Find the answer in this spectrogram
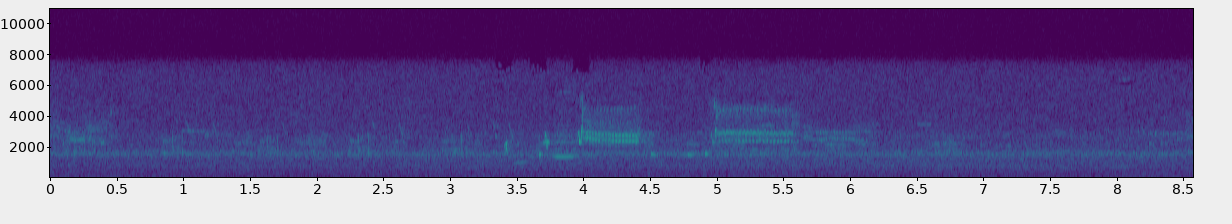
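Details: High chittering eagle calls from a nest camera at Fort Saint Vrain, 30 April 2021: a cluster of sharp short notes then two thin squealing phrases midway, set in continuous low hum and broadband noise.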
